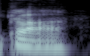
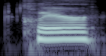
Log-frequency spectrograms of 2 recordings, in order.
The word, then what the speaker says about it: Claar: Is it Claar? Yes. Claire is how my father pronounced it, but Claar is the more correct pronunciation. Because I remember from my time in the Netherlands, it was always Claar.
